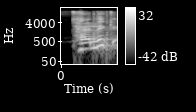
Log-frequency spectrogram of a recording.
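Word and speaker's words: phthalic: का एनहाइड्रेट है यह थैलिक एसिड थैलिक एसिड और फिर थैलिक एसिड क्या होता है थक एसिड की स्पेलिंग में पी साइलेंट राहत है स्पेलिंग होती है ट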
